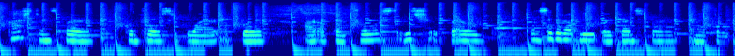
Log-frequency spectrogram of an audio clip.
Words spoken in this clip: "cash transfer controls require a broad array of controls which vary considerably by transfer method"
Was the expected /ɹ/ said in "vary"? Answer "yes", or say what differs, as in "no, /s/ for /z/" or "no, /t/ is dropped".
no, /l/ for /ɹ/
